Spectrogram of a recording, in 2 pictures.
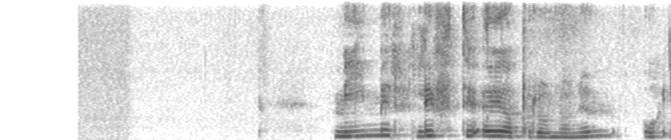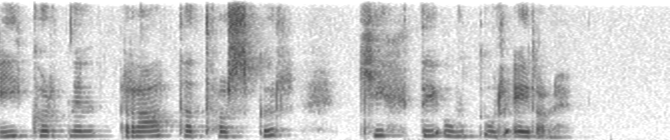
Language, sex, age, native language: Icelandic, female, 20-29, Icelandic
